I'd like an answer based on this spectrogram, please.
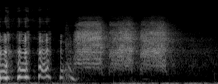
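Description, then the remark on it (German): Three harsh, rasping Eurasian jay screeches follow one another closely, loud, preceded by a few short, clipped tonal notes. “Meines Erachtens ist es ein Eichelhäher.”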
